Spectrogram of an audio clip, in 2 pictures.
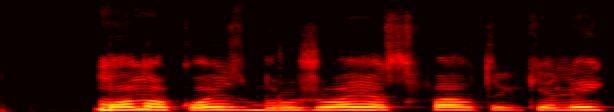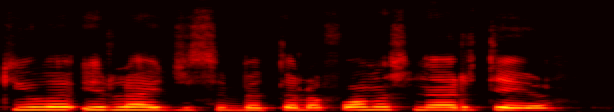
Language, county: Lithuanian, Alytus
